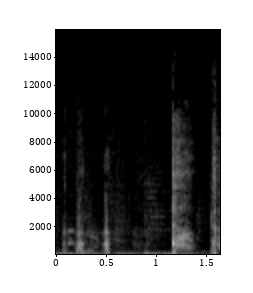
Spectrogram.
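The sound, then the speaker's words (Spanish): Faint coughing in a few short, breathy bursts spread unevenly across the moment, with nothing else heard between them. “ya estamos con las toses”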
